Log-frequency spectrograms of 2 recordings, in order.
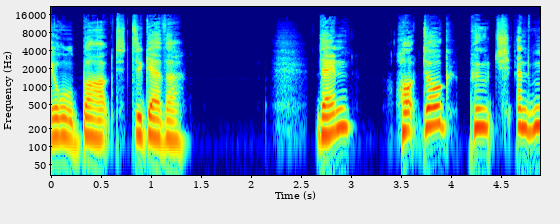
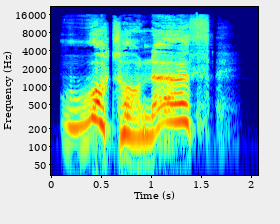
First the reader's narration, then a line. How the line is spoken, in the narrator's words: He spluttered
